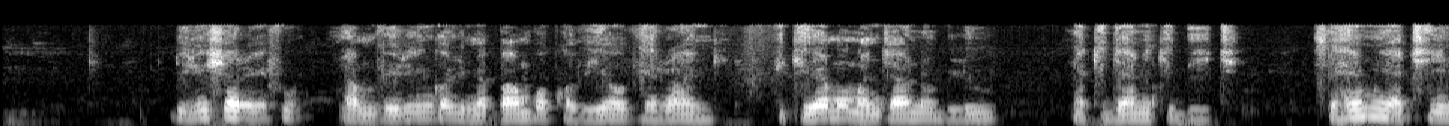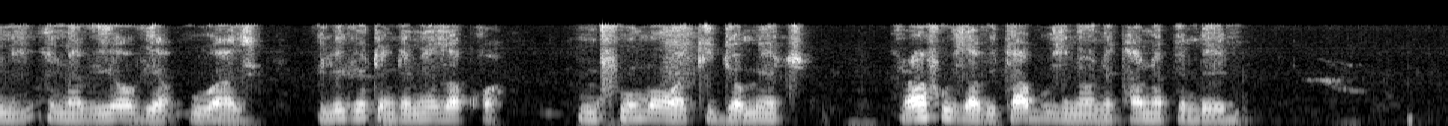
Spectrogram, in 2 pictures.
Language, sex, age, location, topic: Swahili, male, 36-49, Mombasa, government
